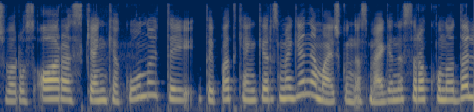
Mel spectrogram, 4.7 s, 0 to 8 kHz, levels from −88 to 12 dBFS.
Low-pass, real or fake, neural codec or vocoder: 7.2 kHz; real; none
